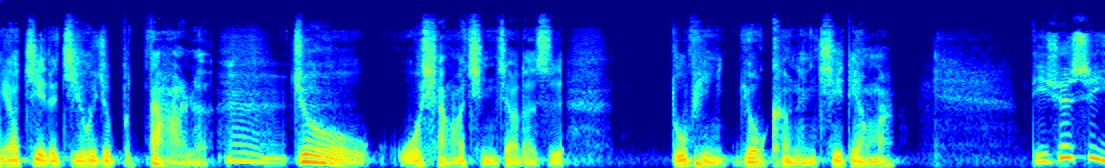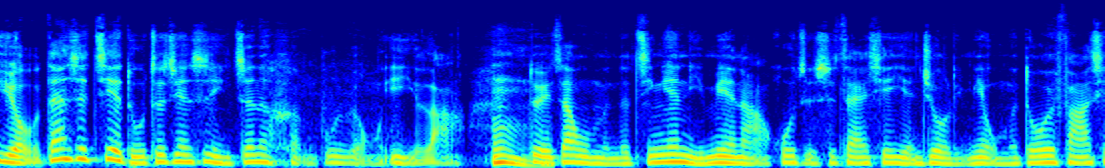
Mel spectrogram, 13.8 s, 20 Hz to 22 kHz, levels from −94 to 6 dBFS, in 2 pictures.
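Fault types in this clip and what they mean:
Nothing stood out on listening to this speech recording.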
